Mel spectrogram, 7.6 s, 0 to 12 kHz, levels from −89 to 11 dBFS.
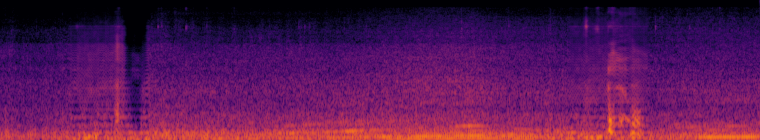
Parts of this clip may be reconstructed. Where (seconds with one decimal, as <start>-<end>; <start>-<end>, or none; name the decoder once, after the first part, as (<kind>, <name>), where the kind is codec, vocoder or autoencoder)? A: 0.7-1.5 (vocoder, Vocos); 5.7-6.5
